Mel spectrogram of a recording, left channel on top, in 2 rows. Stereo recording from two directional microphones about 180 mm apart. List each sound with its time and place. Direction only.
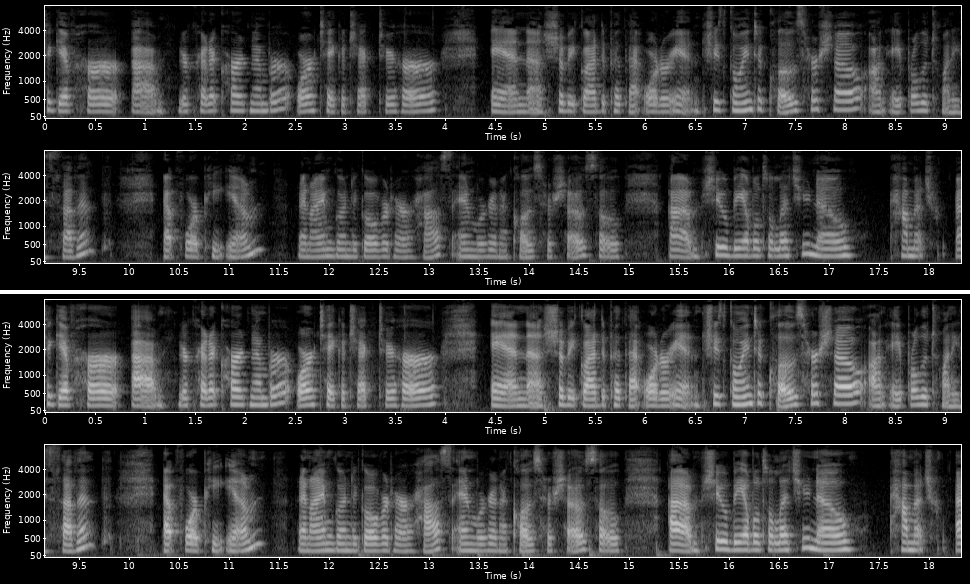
0.0 s speech: 20° left (ahead or behind)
